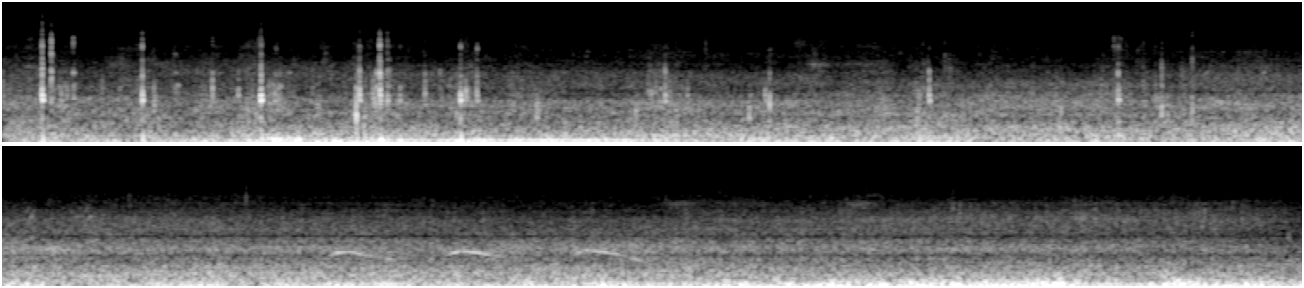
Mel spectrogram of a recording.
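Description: Wind buffeting the microphone: a steady low rumble, with a few light clicks in the first three seconds or so and three faint short chirps about eight to nine and a half seconds in.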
